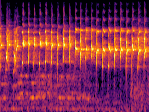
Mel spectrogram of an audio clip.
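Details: Fighter lovebird in extended ngekek song, meant for tutoring other lovebirds: rapid, rattling series of high, harsh chirps, closely spaced and continuous, with a faint low hum underneath.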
